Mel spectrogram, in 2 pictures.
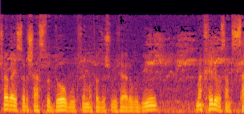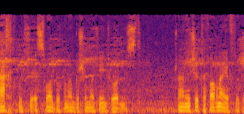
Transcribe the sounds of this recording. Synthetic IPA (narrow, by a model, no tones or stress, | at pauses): ʃɒːjæd̪æjsɒːleʃæst̪od̪obuːd̪̥cʰemɒːt̪ʰɒːzeʃoɾuːcʰæɾd̪ebuːd̪iːm | mænxejlibɒsæmsæxt̪buːd̪̥cʲʰe̞̰ʔesb̥ɒːt̪̚ʰbe̞kʰonæmbeʃomɒːcʰeint̪ʰoɾnḭːst̪ | t͡ʃʰonhænuːzt͡ʃʰiet̪ʰːe̞fɒːɣnæjo̞ft̪ɒːd̪e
